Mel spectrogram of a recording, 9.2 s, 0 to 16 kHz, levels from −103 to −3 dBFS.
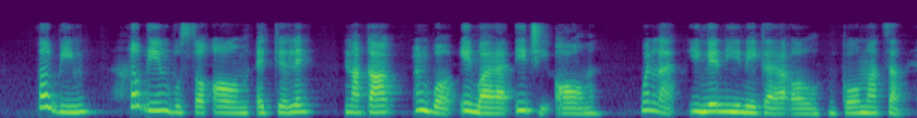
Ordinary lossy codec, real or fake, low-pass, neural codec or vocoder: none; fake; 7.2 kHz; codec, 16 kHz, 0.5 kbps, FunCodec, trained on LibriTTS, 25 frames a second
